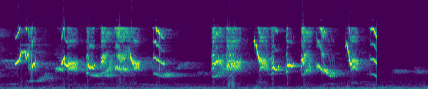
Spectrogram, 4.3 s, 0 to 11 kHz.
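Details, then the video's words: Oriental magpie-robin (kacer) in vigorous gacor song, played to train and stimulate captive birds to sing and fan their tails; rapid dense bursts of varied whistles, chatters and buzzy notes in two long phrases, ending with a faint thin note. "PANCINGAN SUARA KACER GACOR untuk latihan‼️100% ampuh bikin KACER NARUNG BUKA EKOR DIGANTANGAN"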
